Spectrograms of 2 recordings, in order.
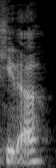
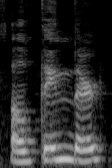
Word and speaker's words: Faltinder: But like when we do it with our American accent, it's like, oh, No, 'Cause that I was know it- fajita. No, it's not. Faltinder.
